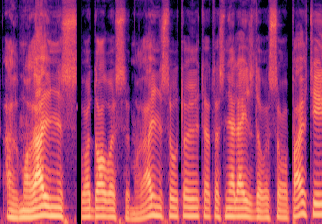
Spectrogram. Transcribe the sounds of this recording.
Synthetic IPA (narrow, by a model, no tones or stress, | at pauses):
ɐrmoːɾɑːlʲɪnʲɪsʋɐd̪oːʋɐsɐmoːɾɑːlʲɪnʲɪsɐʊt̪oːɾʲɪt̪ʲæt̪ɐsnʲɛlʲɛɪzd̪ɐʋosɑːʋoːpɑːɾʲt̪ʲɪj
